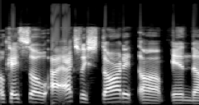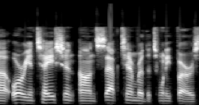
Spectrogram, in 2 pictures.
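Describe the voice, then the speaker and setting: Hardly pausing, a man with an American accent speaks at a moderate pace and medium pitch with ordinary pitch variation. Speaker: program graduate and software engineer. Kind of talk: interview chat. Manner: halting, many fillers.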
